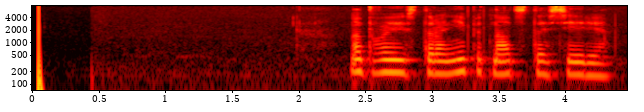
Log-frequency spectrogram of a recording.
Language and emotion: Russian, neutral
